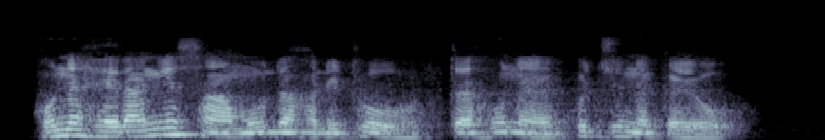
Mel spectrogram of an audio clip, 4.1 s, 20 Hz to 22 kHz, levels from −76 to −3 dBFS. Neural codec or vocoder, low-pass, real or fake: none; 7.2 kHz; real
